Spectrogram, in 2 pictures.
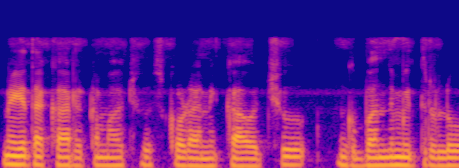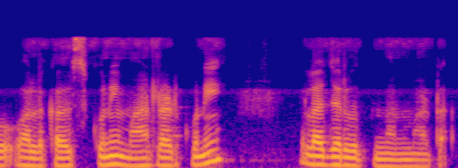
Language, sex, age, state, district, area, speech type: Telugu, male, 18-30, Andhra Pradesh, Sri Balaji, rural, spontaneous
